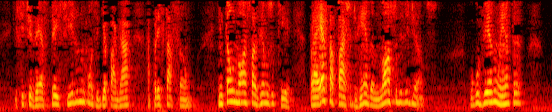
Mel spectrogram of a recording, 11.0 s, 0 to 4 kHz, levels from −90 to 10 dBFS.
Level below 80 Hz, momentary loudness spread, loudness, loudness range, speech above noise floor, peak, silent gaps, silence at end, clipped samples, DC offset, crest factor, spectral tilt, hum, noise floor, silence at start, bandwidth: -58 dBFS; 13 LU; -26 LUFS; 4 LU; 28 dB; -6 dBFS; none; 0.3 s; under 0.1%; under 0.1%; 20 dB; -10.5 dB/octave; none; -54 dBFS; 0.3 s; 4 kHz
